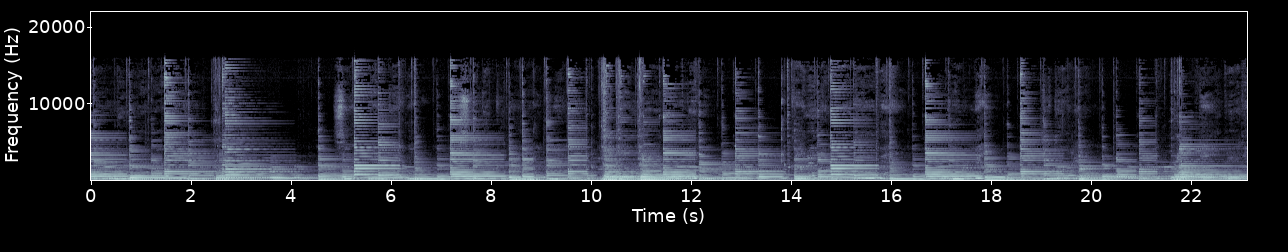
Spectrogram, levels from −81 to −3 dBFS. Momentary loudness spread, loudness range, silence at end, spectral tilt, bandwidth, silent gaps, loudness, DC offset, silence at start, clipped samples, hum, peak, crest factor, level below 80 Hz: 7 LU; 3 LU; 0 s; -4.5 dB/octave; 17 kHz; none; -25 LUFS; under 0.1%; 0 s; under 0.1%; none; -8 dBFS; 16 dB; -56 dBFS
